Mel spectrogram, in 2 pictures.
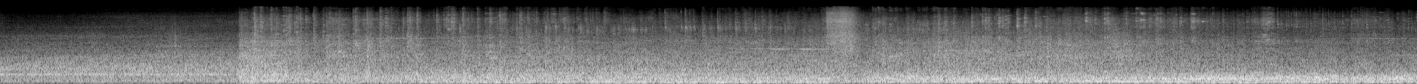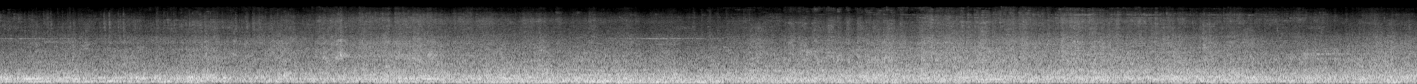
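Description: Double-stack container train's well cars rolling past close by: a steady rumble and rattle of steel wheels on the rails, getting louder about two seconds in, with one sharp clank a few seconds later.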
